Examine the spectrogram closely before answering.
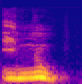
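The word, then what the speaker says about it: いぬ: C'est Innu. Innu. En japonais et en chinois, ça se prononcera Ken.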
